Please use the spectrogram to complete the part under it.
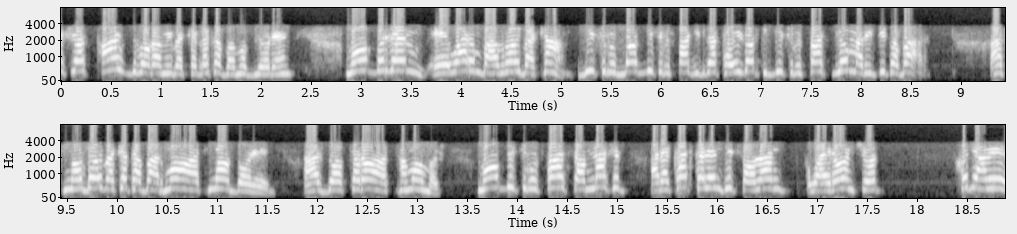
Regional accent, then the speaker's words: Badakhshan, Afghanistan; از بدخشان هستم مرکز بدخشان ولسوالی اتل پایان قیره اوین

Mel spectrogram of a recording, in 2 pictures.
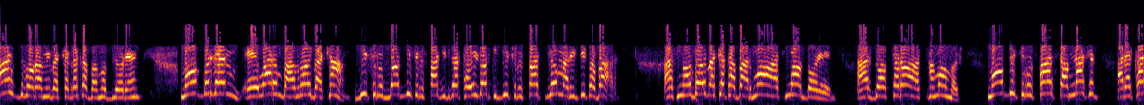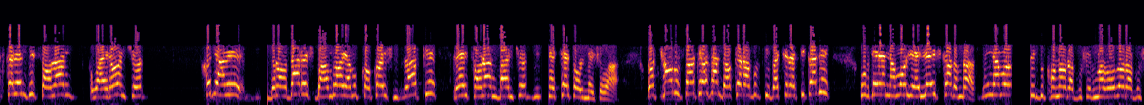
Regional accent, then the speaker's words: Badakhshan, Afghanistan; از بدخشان هستم مرکز بدخشان ولسوالی اتل پایان

